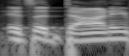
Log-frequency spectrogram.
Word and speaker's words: Adonai: Adonai Mitchell. That No, goes it's hard. a Donnie, but spelled like God.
